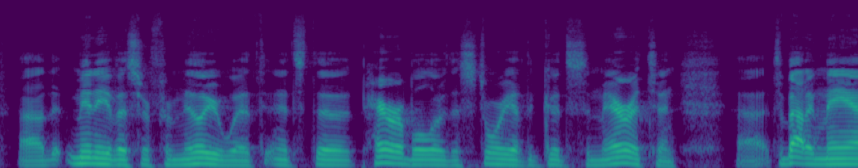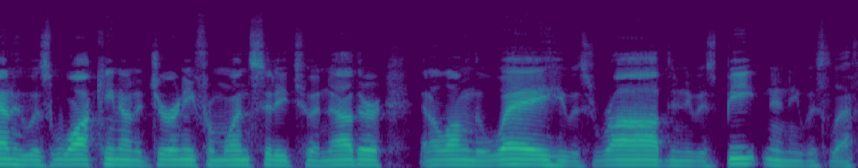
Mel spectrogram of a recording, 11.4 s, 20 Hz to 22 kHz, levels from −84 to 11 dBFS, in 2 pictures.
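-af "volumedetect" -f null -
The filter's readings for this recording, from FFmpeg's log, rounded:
mean_volume: -30.2 dB
max_volume: -13.7 dB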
